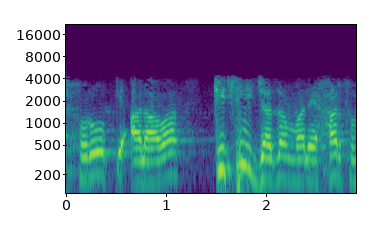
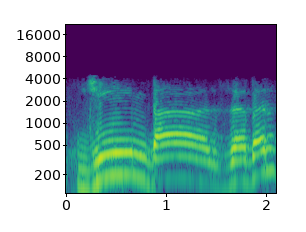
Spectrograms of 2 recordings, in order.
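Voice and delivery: slow spelling drill; much slower than usual. Shown as a demonstration. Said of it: "spelling the syllable".

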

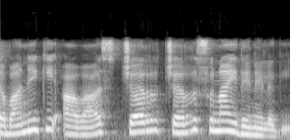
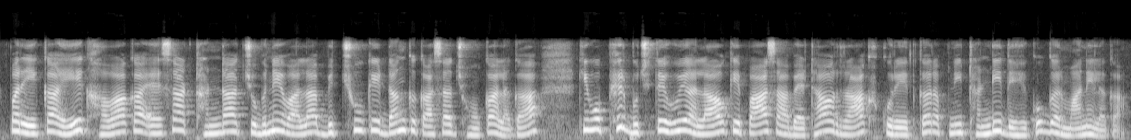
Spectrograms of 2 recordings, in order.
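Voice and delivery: ordinary delivery

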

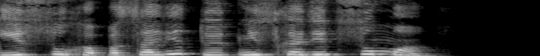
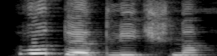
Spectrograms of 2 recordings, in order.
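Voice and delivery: plain reading voice

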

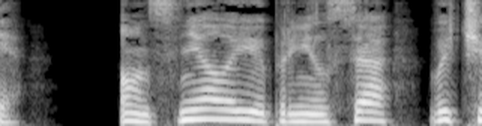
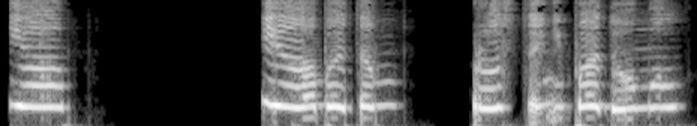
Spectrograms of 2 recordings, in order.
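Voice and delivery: bear cub voice. Acted. Bear speaking.

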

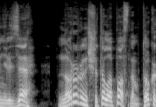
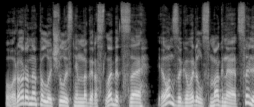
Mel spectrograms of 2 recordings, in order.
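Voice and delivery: plain reading voice

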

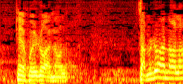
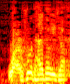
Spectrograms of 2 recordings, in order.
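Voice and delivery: ordinary talk

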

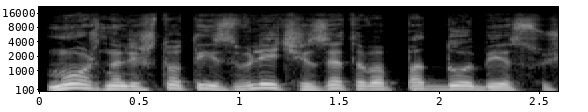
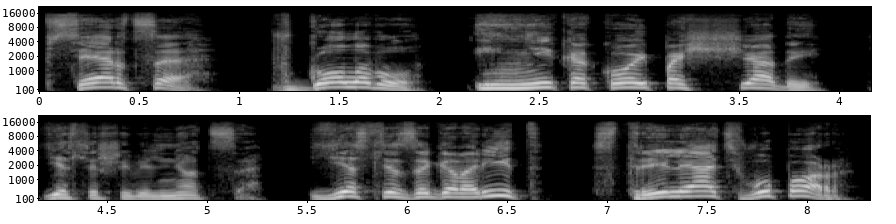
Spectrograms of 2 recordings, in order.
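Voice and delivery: higher, furious orders; grinding teeth in rage; 5 semitones higher than usual. A narrator's reading. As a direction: bark the orders through clenched teeth. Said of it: "Вебер скрежетал зубами".

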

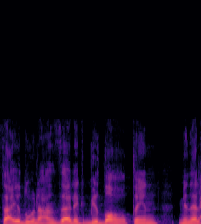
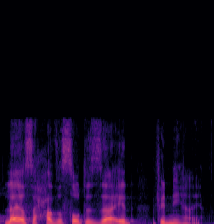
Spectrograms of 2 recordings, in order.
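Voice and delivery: usual speaking voice

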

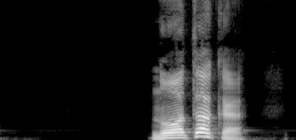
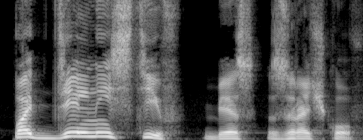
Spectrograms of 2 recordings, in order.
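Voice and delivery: usual speaking voice

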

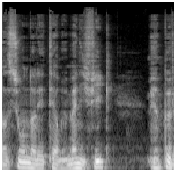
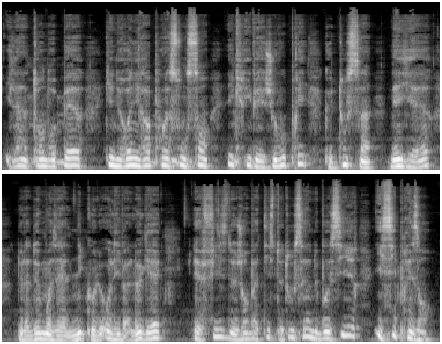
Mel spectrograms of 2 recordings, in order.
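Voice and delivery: passionate, raised voice claiming his son; passionate outcry; 6 semitones higher than usual. A narrator's reading. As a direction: declare fatherhood with fire. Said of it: "s'écria-t-il".

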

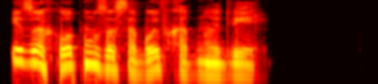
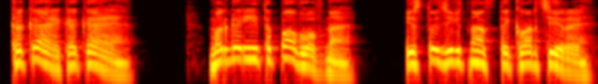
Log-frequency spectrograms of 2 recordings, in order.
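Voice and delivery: higher-pitched, mocking comeback; blurted out; 6 semitones higher than usual. A narrator's reading. Даша invents a witness on the spot, blurting it out. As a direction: throw the answer straight back, insistently. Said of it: "Выпалила она первое, что пришло в голову".

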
